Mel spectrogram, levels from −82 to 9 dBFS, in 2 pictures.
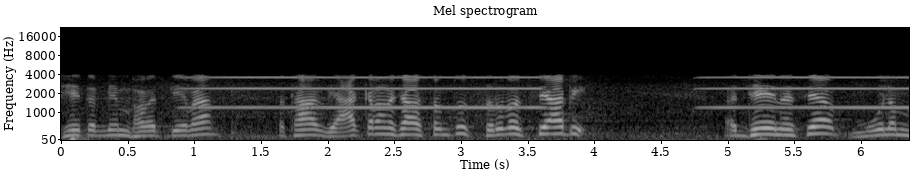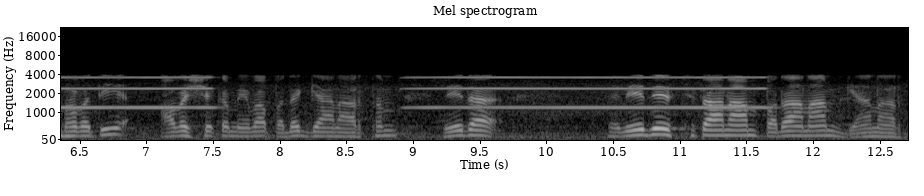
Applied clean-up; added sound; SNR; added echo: none; Bowed string instrument; 3 dB; none.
